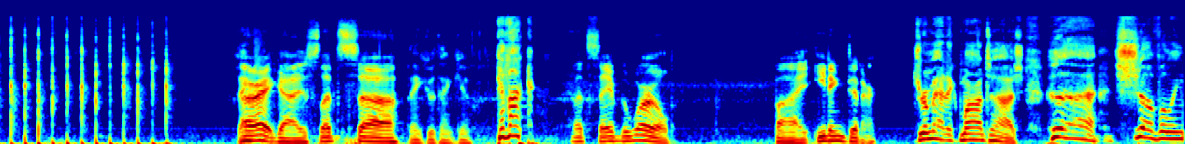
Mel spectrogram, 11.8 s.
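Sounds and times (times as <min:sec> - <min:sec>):
quiet polite golf claps: 0:00.0 - 0:01.9
speech: 0:02.4 - 0:06.8, 0:07.8 - 0:11.8.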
